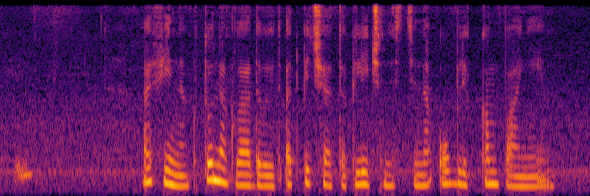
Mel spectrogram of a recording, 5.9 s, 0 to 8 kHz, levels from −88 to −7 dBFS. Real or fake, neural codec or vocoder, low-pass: real; none; 7.2 kHz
